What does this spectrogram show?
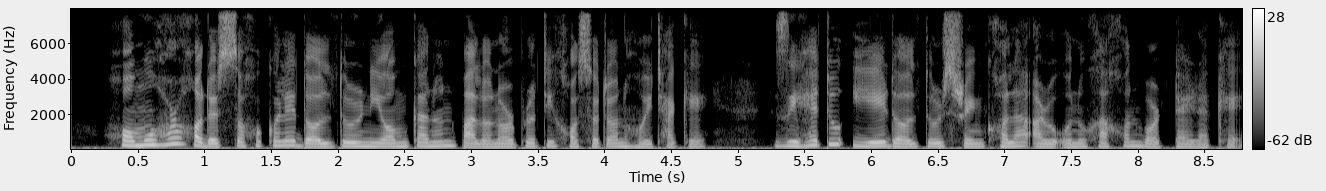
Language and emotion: Assamese, neutral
